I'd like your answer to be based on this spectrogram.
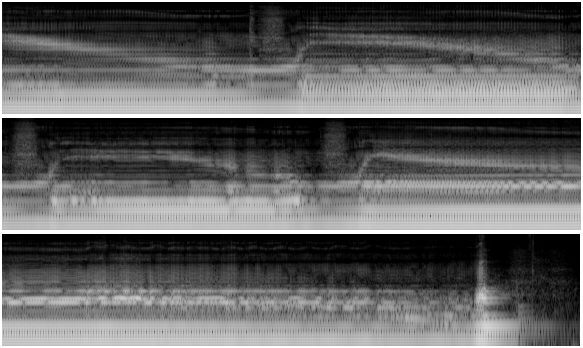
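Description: A didgeridoo drone runs continuously while the player's voice rises and falls through different registers inside it, giving repeated sweeping wah-like shifts in tone over the low buzz, ending with a sharp burst.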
